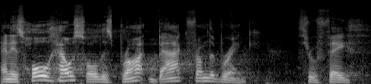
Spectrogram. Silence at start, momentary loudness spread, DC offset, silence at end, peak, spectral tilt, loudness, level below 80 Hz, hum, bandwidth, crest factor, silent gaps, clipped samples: 0 s; 15 LU; under 0.1%; 0.1 s; -4 dBFS; -5 dB/octave; -22 LUFS; -54 dBFS; none; 17.5 kHz; 18 dB; none; under 0.1%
